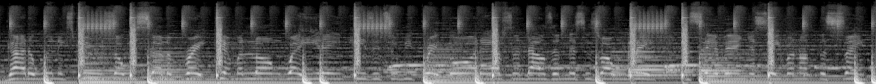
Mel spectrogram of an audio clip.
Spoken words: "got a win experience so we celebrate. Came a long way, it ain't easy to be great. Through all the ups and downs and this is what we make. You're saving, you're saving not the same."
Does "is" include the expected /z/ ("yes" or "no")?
yes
